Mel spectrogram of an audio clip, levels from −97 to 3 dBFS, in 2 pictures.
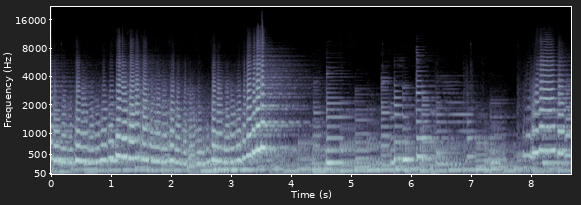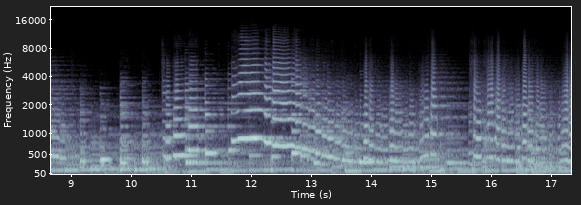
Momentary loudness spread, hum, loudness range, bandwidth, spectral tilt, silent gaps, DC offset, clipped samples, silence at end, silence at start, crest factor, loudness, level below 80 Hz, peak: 9 LU; none; 5 LU; 11 kHz; -7 dB/octave; none; under 0.1%; under 0.1%; 0 s; 0 s; 20 dB; -24 LUFS; -48 dBFS; -4 dBFS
